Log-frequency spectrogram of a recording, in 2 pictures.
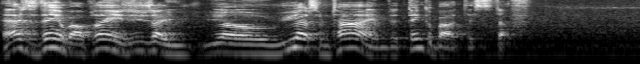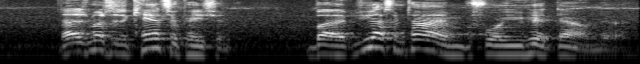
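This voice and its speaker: A man's voice: medium pitch, moderate pace, slight background noise. A middle-aged man rambling casually through a personal story, full of "like" fillers, talking while he prepares food at home. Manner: rambling, animated, many "like" fillers.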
